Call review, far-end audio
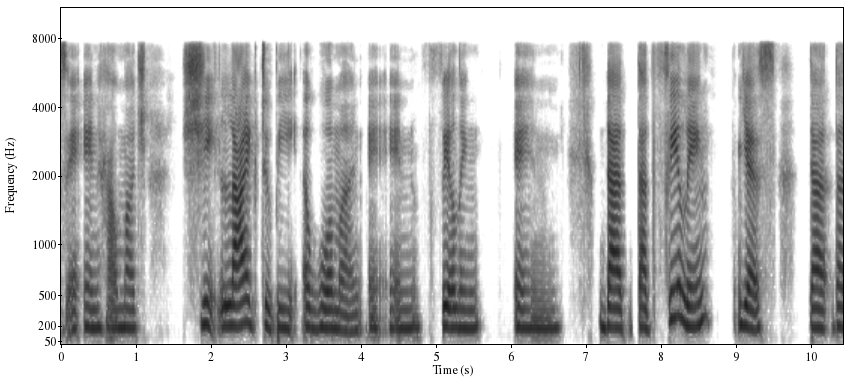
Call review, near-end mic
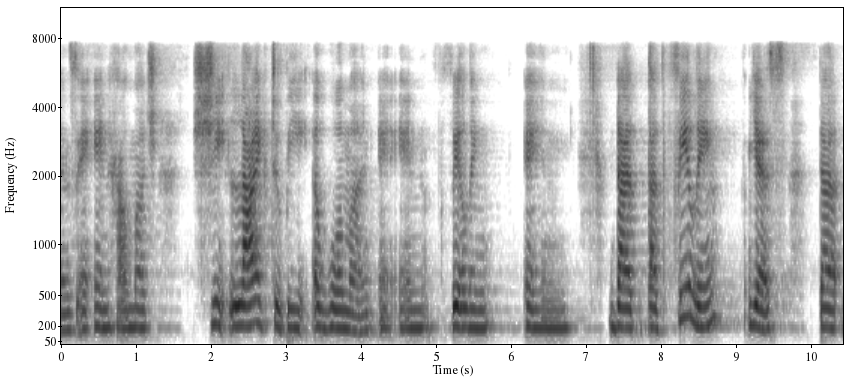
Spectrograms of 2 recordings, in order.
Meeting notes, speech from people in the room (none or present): none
